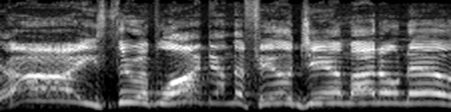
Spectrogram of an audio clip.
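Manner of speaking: very loud, very high, rough announcer-style freak-out. Imitating a football announcer calling a quarterback's block: Tony Romo impression. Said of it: "That's my Tony Romo impression".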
